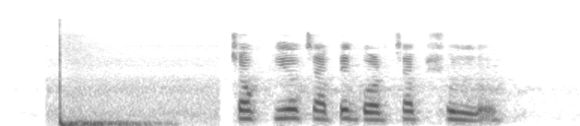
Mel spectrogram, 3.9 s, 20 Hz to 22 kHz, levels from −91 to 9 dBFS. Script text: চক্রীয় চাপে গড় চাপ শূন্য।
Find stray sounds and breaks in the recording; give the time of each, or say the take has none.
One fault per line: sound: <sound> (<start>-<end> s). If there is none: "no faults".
sound: thud (0.4-1.2 s)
